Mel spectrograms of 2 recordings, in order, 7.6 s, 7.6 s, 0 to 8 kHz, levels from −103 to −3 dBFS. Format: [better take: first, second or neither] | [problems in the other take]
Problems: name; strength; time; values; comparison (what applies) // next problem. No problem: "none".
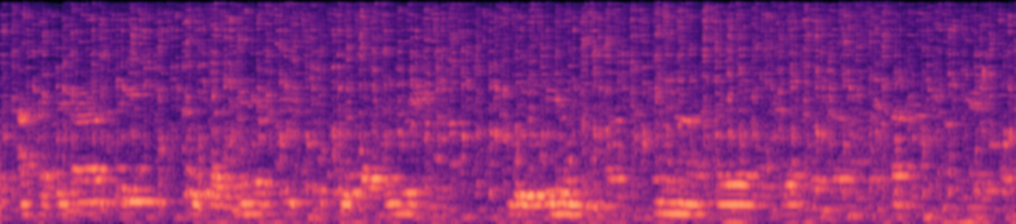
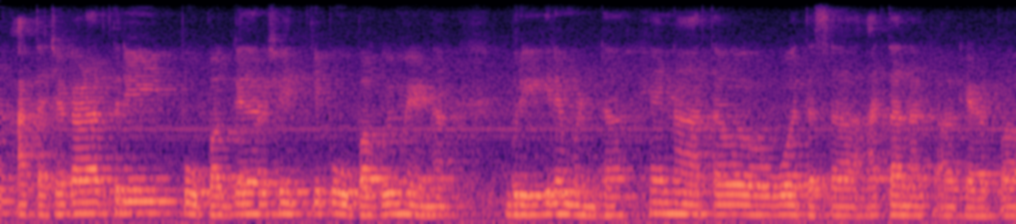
second | noise reduction (classical method WPE with log-MMSE)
